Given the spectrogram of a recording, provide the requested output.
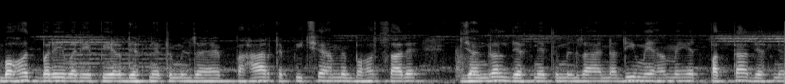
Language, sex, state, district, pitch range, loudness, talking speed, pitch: Hindi, male, Odisha, Khordha, 155-160 Hz, -18 LUFS, 190 wpm, 155 Hz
